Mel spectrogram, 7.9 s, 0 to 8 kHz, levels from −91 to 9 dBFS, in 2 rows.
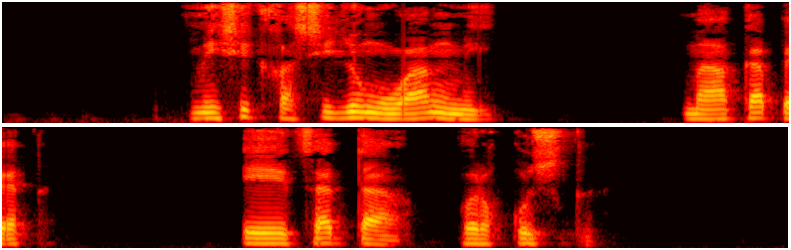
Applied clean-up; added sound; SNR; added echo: neural mask model DeepFilterNet 3.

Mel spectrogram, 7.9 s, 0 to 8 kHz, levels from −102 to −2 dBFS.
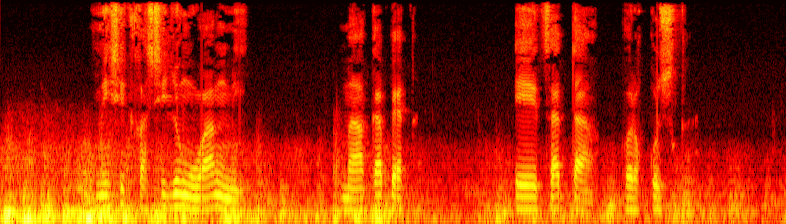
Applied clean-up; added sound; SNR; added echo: none; Thunder; -1 dB; none.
